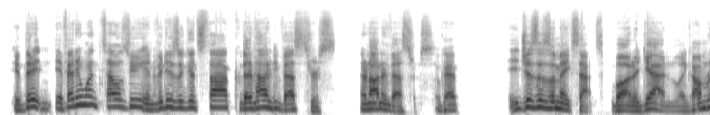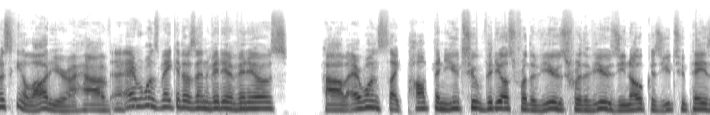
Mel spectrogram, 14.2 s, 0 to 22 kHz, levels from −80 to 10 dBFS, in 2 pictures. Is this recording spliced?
yes; 1 cut; at 8.2 s

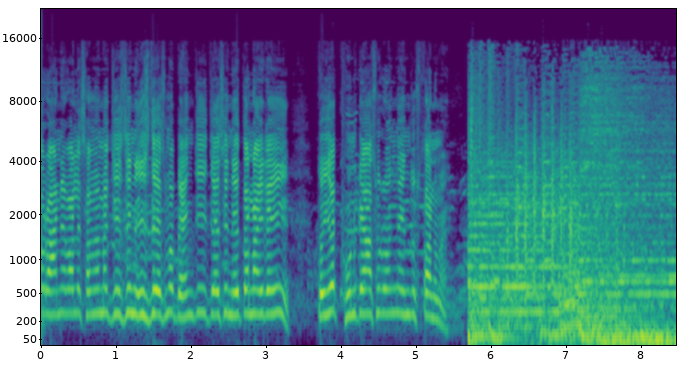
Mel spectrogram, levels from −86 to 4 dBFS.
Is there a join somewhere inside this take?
yes; 1 cut; at 5.7 s

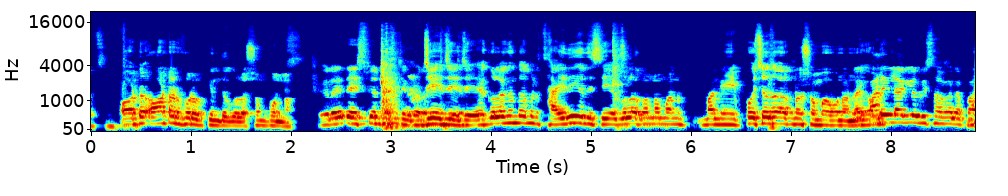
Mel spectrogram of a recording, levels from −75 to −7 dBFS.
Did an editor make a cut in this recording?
no; 0 cuts

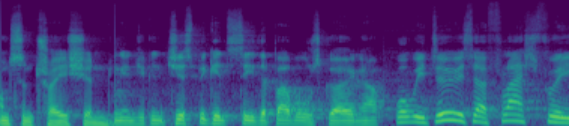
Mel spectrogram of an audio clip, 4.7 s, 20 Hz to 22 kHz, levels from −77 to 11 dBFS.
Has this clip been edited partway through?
yes; 2 cuts; at 1.0 s, 3.1 s

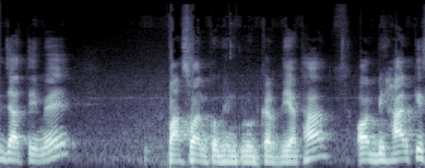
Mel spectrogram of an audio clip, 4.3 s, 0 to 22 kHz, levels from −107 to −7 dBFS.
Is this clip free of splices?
yes; 0 cuts

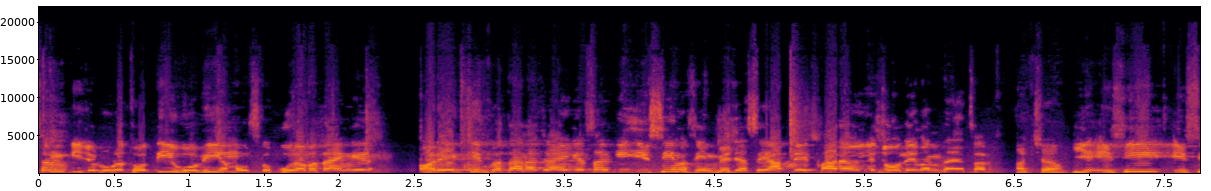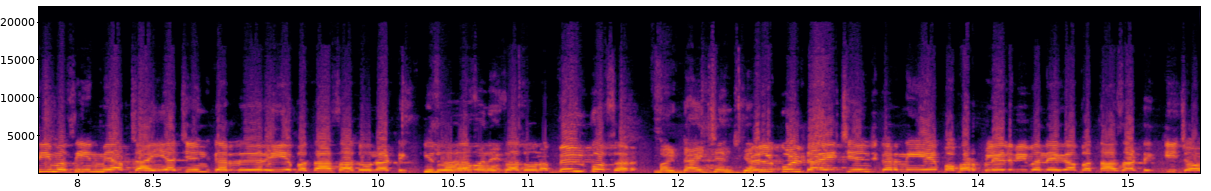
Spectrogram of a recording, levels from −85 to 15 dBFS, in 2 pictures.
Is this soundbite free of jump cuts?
yes; 0 cuts

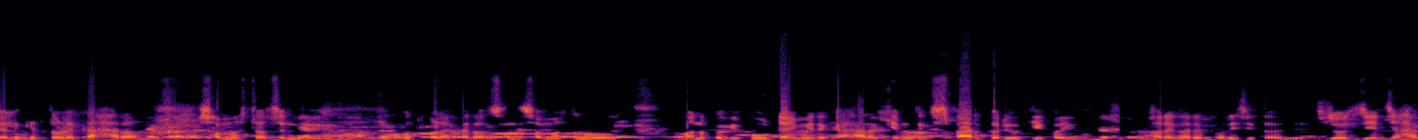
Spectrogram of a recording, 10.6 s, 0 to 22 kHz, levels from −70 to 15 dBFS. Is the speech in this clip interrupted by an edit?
yes; 1 cut; at 8.5 s

